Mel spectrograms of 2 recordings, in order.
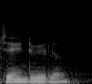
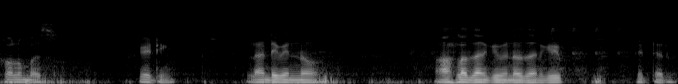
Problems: constant background noise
